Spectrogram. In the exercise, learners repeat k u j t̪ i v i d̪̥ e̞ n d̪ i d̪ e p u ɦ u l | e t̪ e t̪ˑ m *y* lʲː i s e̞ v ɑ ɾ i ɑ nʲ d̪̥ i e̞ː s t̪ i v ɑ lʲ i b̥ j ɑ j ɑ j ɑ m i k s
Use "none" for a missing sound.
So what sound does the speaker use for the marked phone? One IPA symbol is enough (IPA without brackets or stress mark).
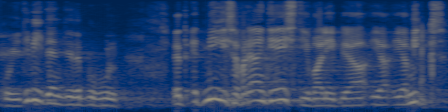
i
